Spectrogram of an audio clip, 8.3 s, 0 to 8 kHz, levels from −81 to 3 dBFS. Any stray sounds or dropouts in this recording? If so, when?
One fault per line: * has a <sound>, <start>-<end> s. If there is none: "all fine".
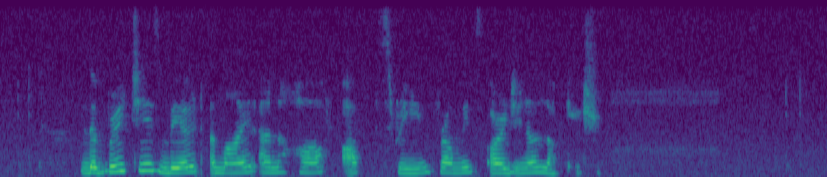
all fine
